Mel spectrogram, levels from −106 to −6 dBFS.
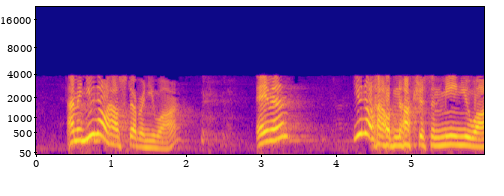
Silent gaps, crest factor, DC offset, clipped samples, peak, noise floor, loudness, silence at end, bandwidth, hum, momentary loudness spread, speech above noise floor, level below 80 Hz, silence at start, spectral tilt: none; 14 dB; under 0.1%; under 0.1%; -2 dBFS; -52 dBFS; -15 LUFS; 0 s; 4 kHz; none; 11 LU; 37 dB; -60 dBFS; 0.4 s; -11.5 dB/octave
